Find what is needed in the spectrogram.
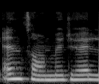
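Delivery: ordinary delivery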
